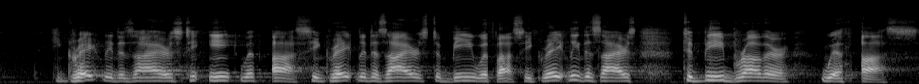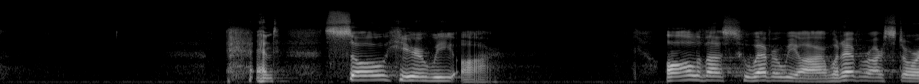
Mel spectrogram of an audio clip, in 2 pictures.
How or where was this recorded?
large echoing room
